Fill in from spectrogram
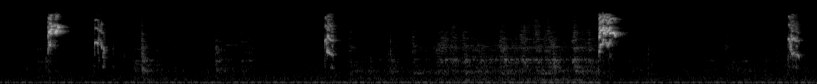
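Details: A rosy-faced lovebird (Agapornis roseicollis) gives sharp, shrill, high-pitched squeaks in short bursts a few seconds apart, with faint soft chatter between them, a low steady hum, and possible city traffic noise.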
